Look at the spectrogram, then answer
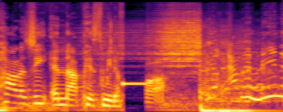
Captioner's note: beep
